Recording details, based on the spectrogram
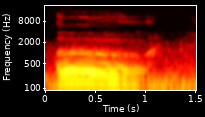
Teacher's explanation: It's like when we smell something, something bad. "Oo" And notice it's long, and it goes up and then back down.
